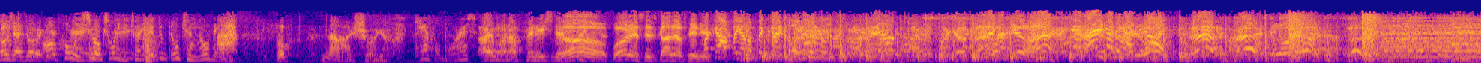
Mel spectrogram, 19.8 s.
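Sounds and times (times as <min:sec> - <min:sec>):
speech: 0:00.0 - 0:16.1
chair smashing: 0:09.8 - 0:19.6.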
